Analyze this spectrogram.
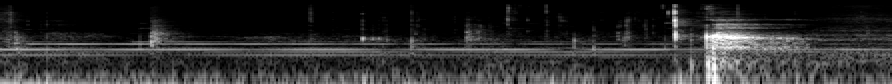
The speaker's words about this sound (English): sip of my tea quickly.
